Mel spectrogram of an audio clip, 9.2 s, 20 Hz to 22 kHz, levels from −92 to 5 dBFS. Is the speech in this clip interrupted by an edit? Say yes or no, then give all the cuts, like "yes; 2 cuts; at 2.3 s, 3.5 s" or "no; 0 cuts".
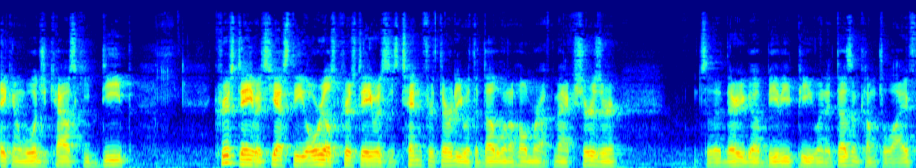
no; 0 cuts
